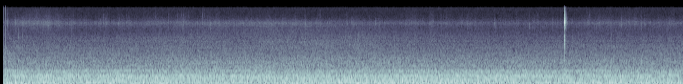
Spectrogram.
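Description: Steady engine and road noise heard inside a car's cabin while cruising at highway speed, with one short tick about eight and a half seconds in.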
